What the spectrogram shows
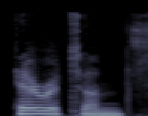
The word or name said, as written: heritance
